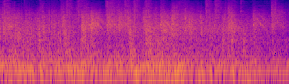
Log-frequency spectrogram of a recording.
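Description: Continuous automatic weapon fire from ships in a StarSector space battle, a dense, unbroken barrage of rapid booming shots and bursts, loud and steady with no voices.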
